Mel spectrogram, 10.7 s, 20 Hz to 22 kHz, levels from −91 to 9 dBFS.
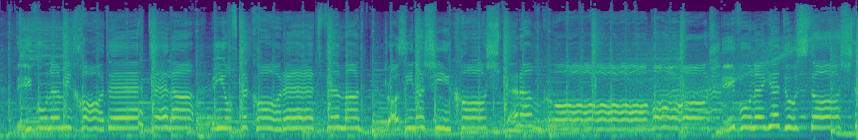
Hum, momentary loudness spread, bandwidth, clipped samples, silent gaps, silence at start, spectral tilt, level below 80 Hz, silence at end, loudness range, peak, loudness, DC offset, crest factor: none; 3 LU; over 20 kHz; under 0.1%; none; 0 s; -4 dB/octave; -48 dBFS; 0 s; 1 LU; 0 dBFS; -9 LUFS; under 0.1%; 10 dB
